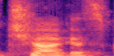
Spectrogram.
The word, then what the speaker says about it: Teagasc: And the organization is Chagus. So it's spelled T E A G A S C.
